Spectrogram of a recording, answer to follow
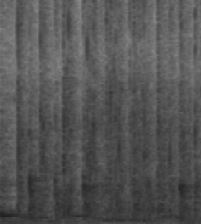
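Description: A quick, irregular run of sharp claps, about ten a second: a short burst of applause from the audience in a hall.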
